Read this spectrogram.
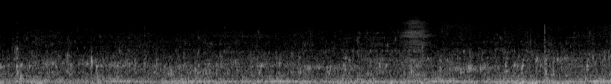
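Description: A kayak's pedal drive whirs as it is pedalled.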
